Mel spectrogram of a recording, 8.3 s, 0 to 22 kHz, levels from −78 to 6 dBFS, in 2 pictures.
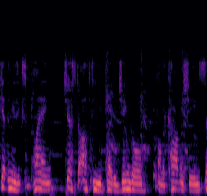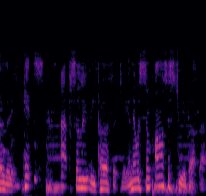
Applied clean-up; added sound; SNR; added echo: classical method WPE with log-MMSE.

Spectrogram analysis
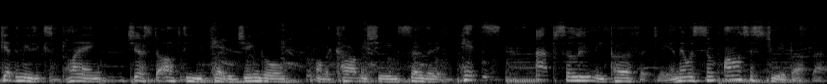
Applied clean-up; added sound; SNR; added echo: none; Cough; 20 dB; reverberation time 0.3 s.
